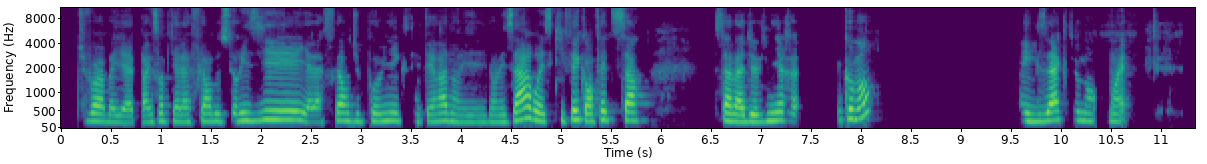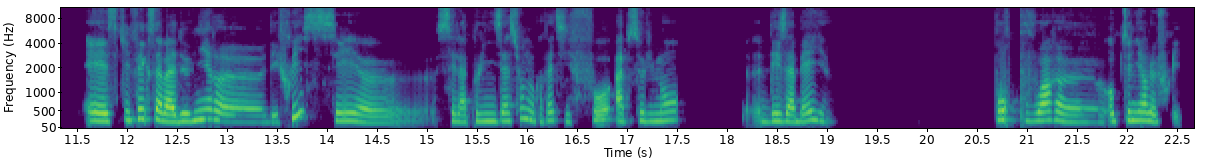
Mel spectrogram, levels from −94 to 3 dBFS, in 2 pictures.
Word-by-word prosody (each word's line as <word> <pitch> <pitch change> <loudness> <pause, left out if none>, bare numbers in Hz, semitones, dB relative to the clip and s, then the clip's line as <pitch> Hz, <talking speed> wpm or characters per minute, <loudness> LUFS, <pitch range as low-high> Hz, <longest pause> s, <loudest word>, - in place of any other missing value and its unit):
tu 215 - -19
vois, 215 -1 +3
bah, 190 -1 -6
il - - -8
y - - -4
a, 175 - -3
par 190 - -5
exemple, 205 +2 -5
il - - -5
y - - -2
a - - -2
la 195 0 -4
fleur 210 +1 -3
de 210 - -3
cerisier, 235 +4 +1
il - - 0
y - - -1
a - - -2
la 190 0 -4
fleur 225 +2 0
du 205 0 -7
pommier 215 +2 -2
et - - -4 0.2
cetera 200 +2 -2
dans 210 -2 -4
les 185 0 -11
dans 190 0 -8
les 190 +2 -2
arbres 255 0 +7
et 210 - +1
ce 215 - -12
qui 220 - -8
fait 255 +3 +5
qu'en 210 -3 +2
fait 245 +2 +1
ça 230 -2 +2 0.7
ça 220 -2 +4
va 195 -2 +5
devenir 215 +4 +2 0.6
comment? 275 - +4 1.5
Exactement, 225 +1 +1
ouais - - -3 0.9
et 220 -2 +6
ce 210 - -8
qu'il 240 - -3
fait 275 +2 +2
que 270 - -9
ça 255 - +7
va 195 -3 +8
devenir, 235 +6 +2
heu, 190 -2 -1
des 185 0 -8
fruits, 315 - 0
c'est, 225 - -1
heu, 170 -3 -2 0.4
c'est - - -5
la 190 -2 -2
pollinisation 215 +4 -2
donc, 240 -6 -3
en - - -9
fait, 230 +2 -5
il 200 - -9
faut 130 -7 -2
absolument, 220 +2 -2 0.7
heu, - - -12
des 210 +1 -1
abeilles 205 +2 0 1.7
pour 250 0 +2
pouvoir, 230 +2 +2
heu, 190 -3 -1 0.2
obtenir 230 +3 +1
le 215 - +2
fruit. 195 - -13
215 Hz, 195 wpm, -23 LUFS, 195-230 Hz, 1.7 s, va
